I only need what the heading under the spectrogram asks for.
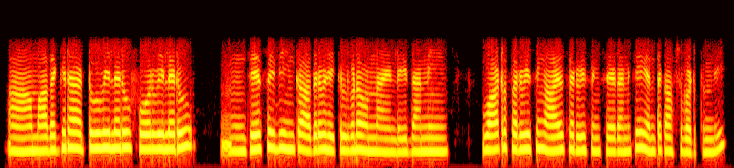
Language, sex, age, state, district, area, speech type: Telugu, female, 30-45, Andhra Pradesh, Sri Balaji, rural, conversation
